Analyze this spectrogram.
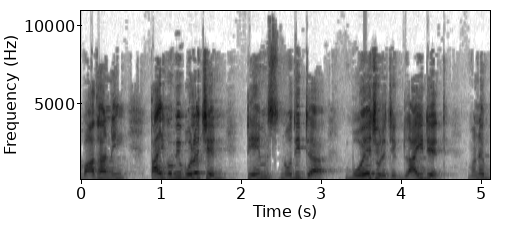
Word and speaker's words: Thames: Westminster ব্রিজের তলা দিয়ে যে রিভারটা বয়ে সেটা হচ্ছে টেমস নদী, THAMES, থেমস। মনে মনে উচ্চারণ করো বানান লেখার সময়, কিন্তু মুখে বলার সময় বলবো টেমস।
